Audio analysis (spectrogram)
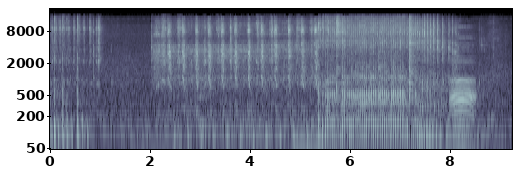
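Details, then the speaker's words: Customized Honda Megapro motorcycle with a coughing, backfiring ("nembak-nembak") complaint starts and runs unevenly, with irregular coughs and pops breaking up the beat instead of a steady thump. Misfire. "motor ini nembak-nembak teman-teman, dan keluhannya seperti ini."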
